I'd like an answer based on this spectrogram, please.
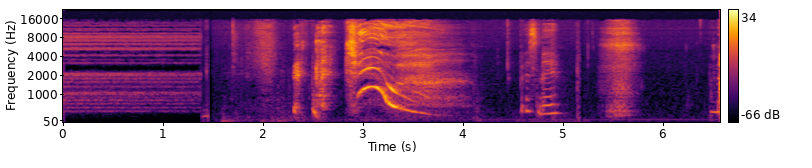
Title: Cute Girl Sneezing 73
